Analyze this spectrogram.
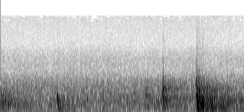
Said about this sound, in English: Now go ahead and close the door, Sergeant.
